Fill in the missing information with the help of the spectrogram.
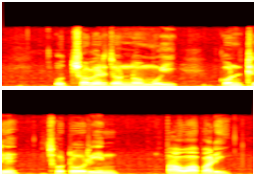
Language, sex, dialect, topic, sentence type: Bengali, male, Rajbangshi, banking, statement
